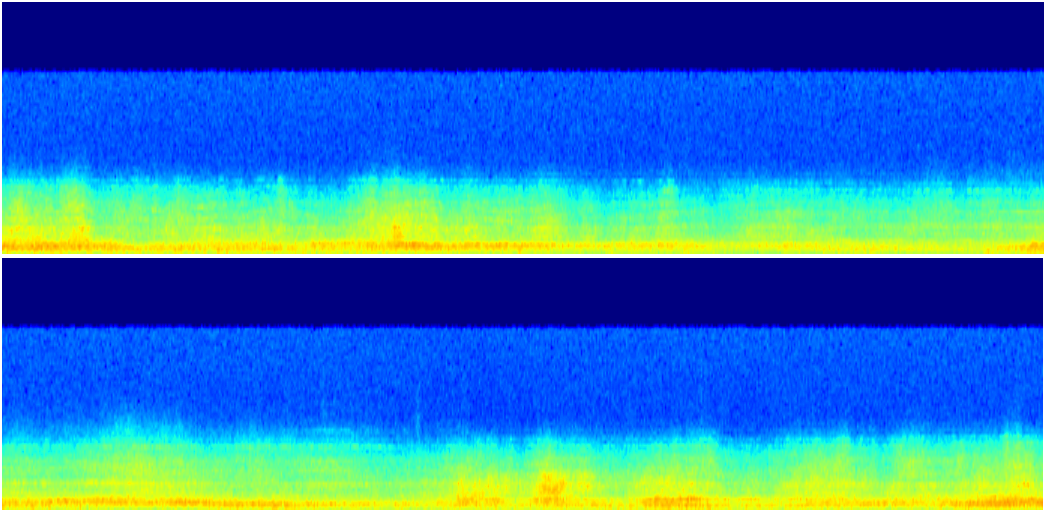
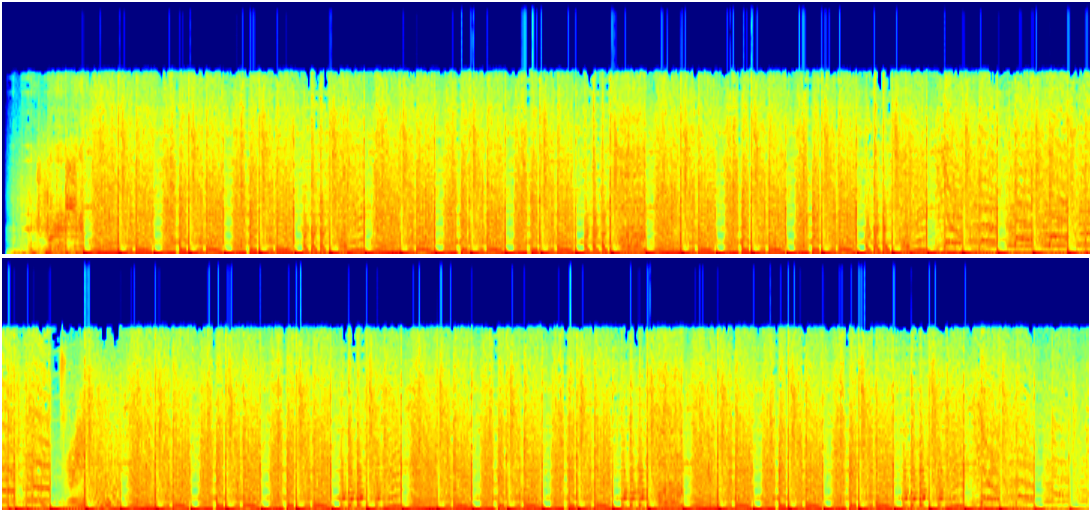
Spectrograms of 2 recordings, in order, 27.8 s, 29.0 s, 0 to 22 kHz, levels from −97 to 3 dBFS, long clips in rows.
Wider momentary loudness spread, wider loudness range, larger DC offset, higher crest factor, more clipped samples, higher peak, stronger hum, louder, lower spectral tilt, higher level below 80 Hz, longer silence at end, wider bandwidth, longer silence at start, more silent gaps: first, 8 LU vs 1 LU; first, 5 LU vs 0 LU; neither; first, 18 dB vs 10 dB; neither; second, -10 dBFS vs 0 dBFS; neither; second, -27 LUFS vs -9 LUFS; about the same, -4 dB/octave vs -3.5 dB/octave; second, -72 dBFS vs -14 dBFS; about the same, 0 s vs 0 s; about the same, 16 kHz vs 16.5 kHz; second, 0 s vs 0.15 s; neither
